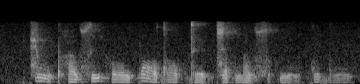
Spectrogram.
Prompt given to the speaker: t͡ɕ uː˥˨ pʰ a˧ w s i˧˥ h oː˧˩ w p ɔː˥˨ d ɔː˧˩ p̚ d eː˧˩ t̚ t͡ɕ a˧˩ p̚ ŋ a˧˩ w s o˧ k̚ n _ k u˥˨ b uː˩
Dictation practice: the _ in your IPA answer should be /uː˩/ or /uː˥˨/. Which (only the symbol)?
uː˩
